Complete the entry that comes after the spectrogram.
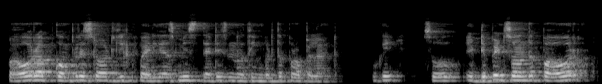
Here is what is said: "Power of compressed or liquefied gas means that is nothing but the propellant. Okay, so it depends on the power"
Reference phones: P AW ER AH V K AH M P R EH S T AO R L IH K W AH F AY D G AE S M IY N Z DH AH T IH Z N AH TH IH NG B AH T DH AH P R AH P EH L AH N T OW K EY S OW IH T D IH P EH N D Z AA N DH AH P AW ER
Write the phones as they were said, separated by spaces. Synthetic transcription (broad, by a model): P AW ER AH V K AH M P R EH S T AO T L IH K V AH IH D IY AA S M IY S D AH T IH Z N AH T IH NG B AH T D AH P R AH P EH L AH N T OW K EY S OW IH T D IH P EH N D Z AA N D AH P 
